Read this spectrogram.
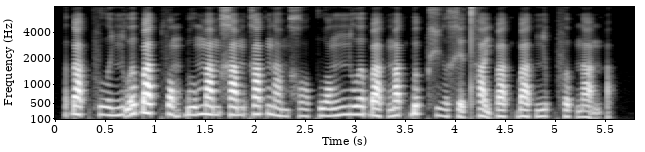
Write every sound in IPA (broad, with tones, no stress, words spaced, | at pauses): ɗa˨˩k̚ fṳ˨˩ə̯ɲṵ˧˥ə̯ɓa˦˥t̚ fɔ̰˧˨mɓu˨˦ma˧m xa˧mka˦˥k̚na̤˨˩m xɔ̤˨˩kwɔ˨˦ŋ ɲu˧ə̯ɓa˨˩k̚ ma˦˥k̚ɓə˦˥p̚ xi̤˨˩ə̯xḛ˧˨ t̪ʰa̰˧˨jɓa˨˩k̚ ɓa˨˩t̚ɲə˨˩p̚ fə˨˩p̚na̰˧˨nʔ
